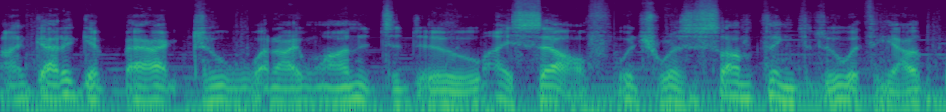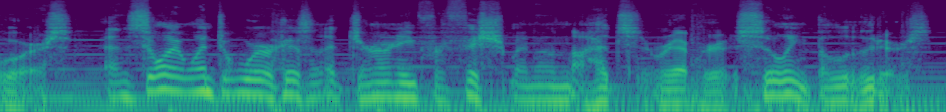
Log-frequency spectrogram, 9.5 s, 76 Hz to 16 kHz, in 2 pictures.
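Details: Spasmodic dysphonia in a 70-year-old man, a neurological voice disorder that began at age 42; the voice trembles and sounds raspy and croaking, where before age 46 he had a very strong voice.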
